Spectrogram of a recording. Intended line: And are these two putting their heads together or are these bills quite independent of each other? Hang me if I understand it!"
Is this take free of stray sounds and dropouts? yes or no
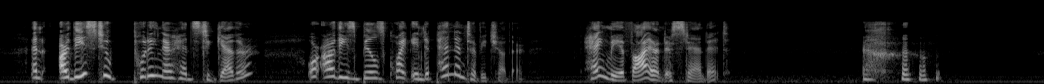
no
